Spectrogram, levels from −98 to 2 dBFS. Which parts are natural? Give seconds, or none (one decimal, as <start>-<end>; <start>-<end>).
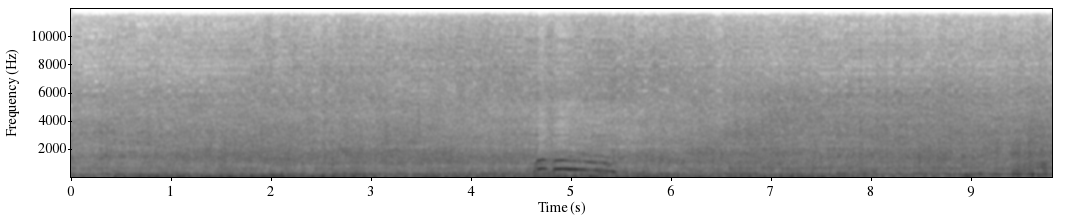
none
